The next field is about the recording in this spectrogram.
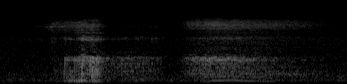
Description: My younger brother snores loud!! Saturday 21 December 2019!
